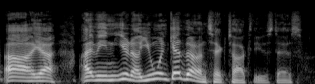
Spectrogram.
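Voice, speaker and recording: A man's voice: sits high, huge pitch swings, dry recording, clean studio sound. A man hosting a comedy podcast, telling rambling stories with lots of fillers and restarts. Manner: halting, many fillers and restarts. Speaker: podcast host.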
